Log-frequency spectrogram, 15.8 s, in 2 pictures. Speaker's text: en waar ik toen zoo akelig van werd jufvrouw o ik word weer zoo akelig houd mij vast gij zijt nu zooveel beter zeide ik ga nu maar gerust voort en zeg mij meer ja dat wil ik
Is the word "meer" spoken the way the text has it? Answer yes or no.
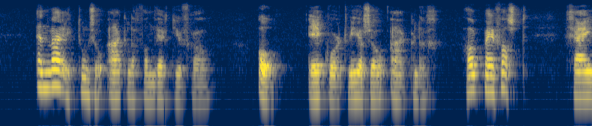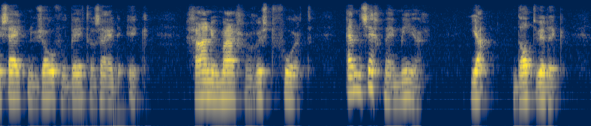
yes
